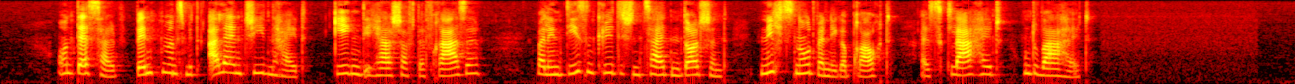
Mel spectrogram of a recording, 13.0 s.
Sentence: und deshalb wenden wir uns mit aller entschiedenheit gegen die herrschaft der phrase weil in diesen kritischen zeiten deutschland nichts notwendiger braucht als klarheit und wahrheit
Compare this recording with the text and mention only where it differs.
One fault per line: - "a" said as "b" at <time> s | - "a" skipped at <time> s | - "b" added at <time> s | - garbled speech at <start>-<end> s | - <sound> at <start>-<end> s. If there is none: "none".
none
